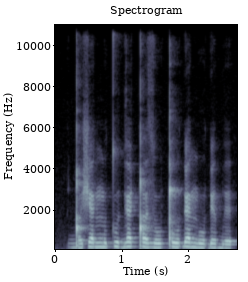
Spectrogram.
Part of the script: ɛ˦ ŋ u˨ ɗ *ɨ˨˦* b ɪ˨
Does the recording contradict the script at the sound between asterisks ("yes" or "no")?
yes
